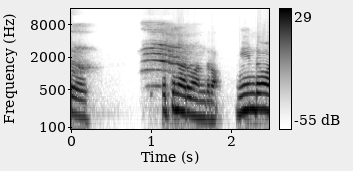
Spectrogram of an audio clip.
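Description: Only speech: a man's voice trails off, pauses briefly, then draws out one long syllable that falls in pitch.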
